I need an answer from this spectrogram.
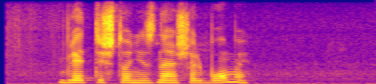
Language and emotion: Russian, angry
